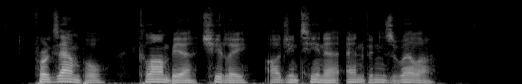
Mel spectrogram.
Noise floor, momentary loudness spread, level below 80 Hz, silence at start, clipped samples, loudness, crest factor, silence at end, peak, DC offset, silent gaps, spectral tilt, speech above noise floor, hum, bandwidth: -74 dBFS; 9 LU; -46 dBFS; 0.35 s; under 0.1%; -27 LUFS; 20 dB; 0.9 s; -6 dBFS; under 0.1%; none; -6.5 dB/octave; 48 dB; none; 15.5 kHz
